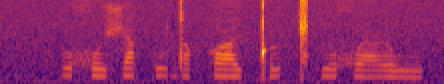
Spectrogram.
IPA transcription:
puχʷiʃa kudʌqʷai̯ǃɯ ǁʰiχʷʌ ʕu

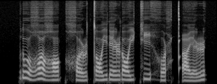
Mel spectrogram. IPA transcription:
ɾu˥˩ʁʊ˥˩ ʁɔ˨˦kχʊ˨˩˦ɭ tɔ˨˦jɾe˨˦ɭ ɾɔ˨˦jci˦ ho˨ħqʼe˨˩˦ɭ

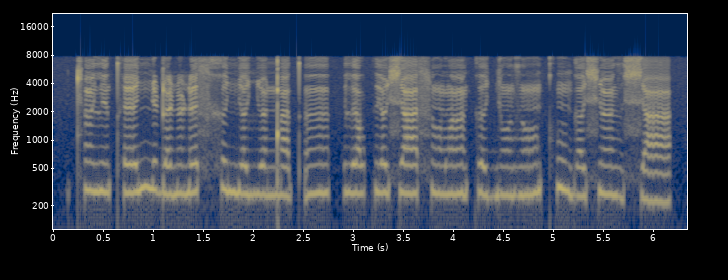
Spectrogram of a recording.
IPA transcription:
cʰœ̃lʲə̃tʰɛ ɲɐɖɐ ɳœ̃ɳɛɬ xəɲɐ ʎœŋ͡ǃatʼə̃ | lʲɐlˠkjœɕa ɬũlˠœ̃ kəɟõzõ kʰũɡɐɕœ̃z ɕa

